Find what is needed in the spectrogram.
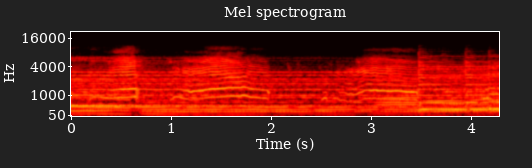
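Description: An infant crying in long, wavering wails, one after another, over steady background music with sustained chords.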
